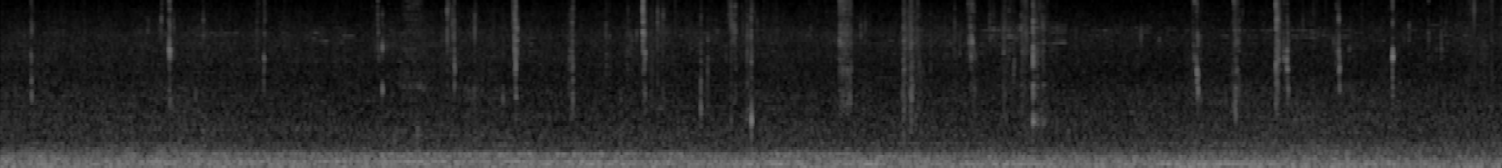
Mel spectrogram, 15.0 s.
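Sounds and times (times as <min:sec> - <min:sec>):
steady low hum: 0:00.0 - 0:15.0
person chewing: 0:01.6 - 0:01.8, 0:03.7 - 0:07.7, 0:11.9 - 0:15.0.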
